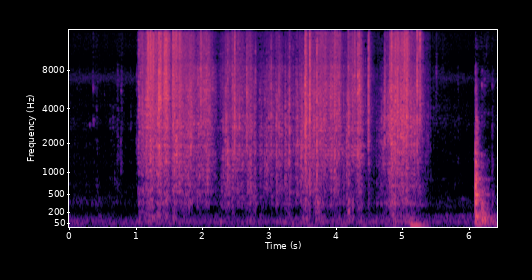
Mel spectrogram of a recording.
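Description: Grated cheese is sprinkled onto an omelette in a pan.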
